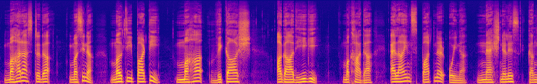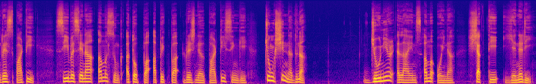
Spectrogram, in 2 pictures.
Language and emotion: Manipuri, neutral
